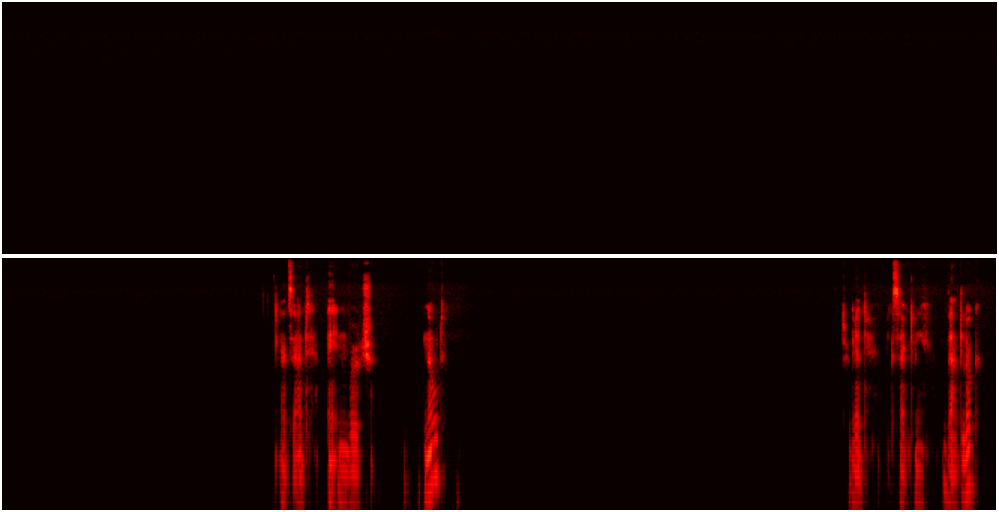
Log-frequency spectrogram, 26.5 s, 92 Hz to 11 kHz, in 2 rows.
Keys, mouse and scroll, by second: 4.4-7.7 drag, 8.7-13.3 middle drag, 13.3 click, 13.9 scroll down 2, 14.5 click, 15.6 click, 24.3-26.5 middle drag.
